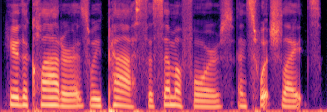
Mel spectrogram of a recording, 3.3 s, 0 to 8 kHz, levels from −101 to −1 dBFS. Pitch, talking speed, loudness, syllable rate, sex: 175 Hz, 200 wpm, -17 LUFS, 4.8 syllables/s, female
